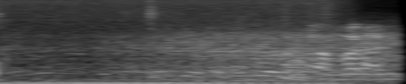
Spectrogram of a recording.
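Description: Steady vehicle noise with indistinct voices talking in the background, the voices becoming a little clearer about a second in.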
